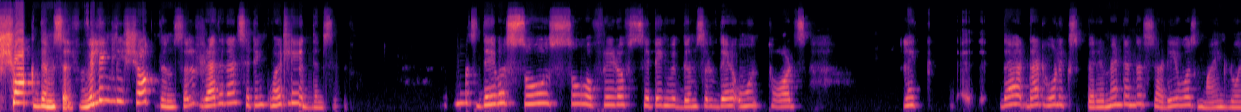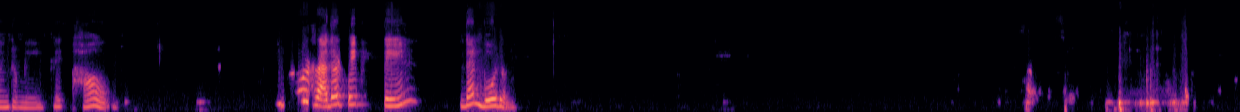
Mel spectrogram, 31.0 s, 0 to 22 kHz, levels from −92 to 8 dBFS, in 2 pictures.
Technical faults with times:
0.06-0.81 microphone overload
0.17 microphone volume stepped down
1.12-1.17 microphone overload
1.17 microphone volume stepped down
3.67-4.32 repeated packet loss (robotic sound)
5.75-5.84 burst of packet loss
6.11-6.16 short stall from a late packet
11.16-11.53 jitter buffer speed-up
28.07-28.66 jitter buffer speed-up

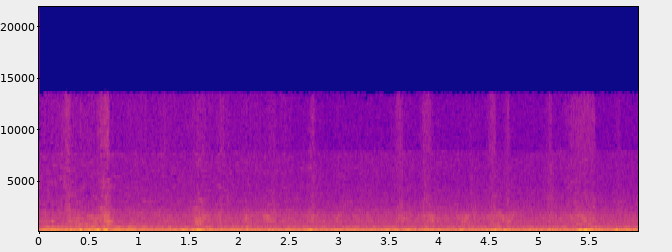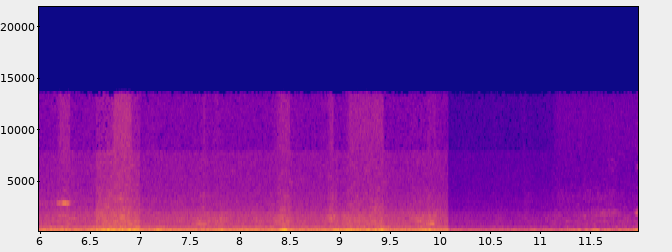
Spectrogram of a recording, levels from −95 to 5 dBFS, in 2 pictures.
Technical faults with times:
6.56-7.00 sudden gain jump
10.08-11.99 sudden gain jump

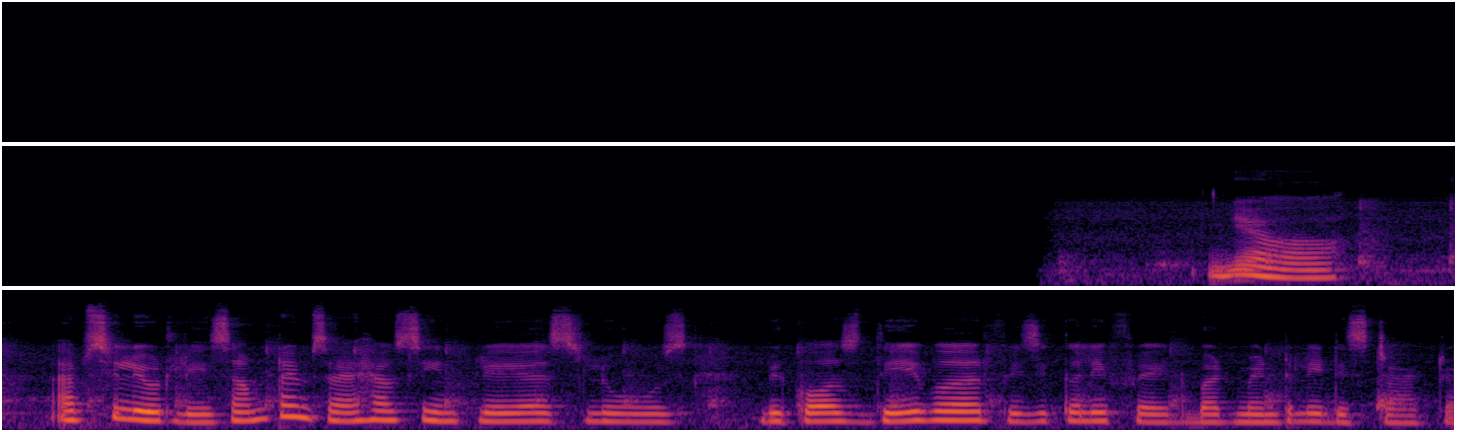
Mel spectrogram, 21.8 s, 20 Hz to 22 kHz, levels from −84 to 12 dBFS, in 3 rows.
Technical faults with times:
none

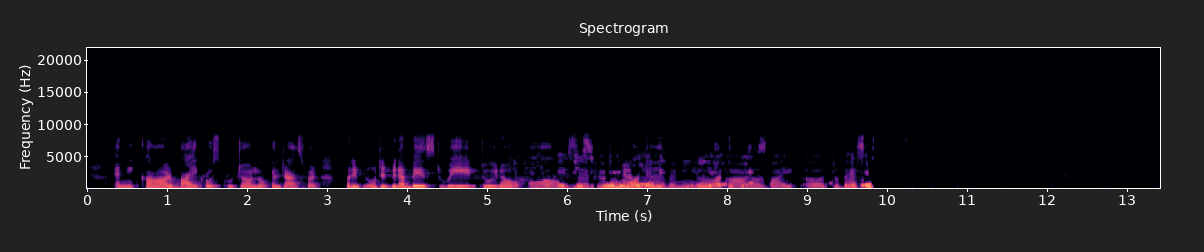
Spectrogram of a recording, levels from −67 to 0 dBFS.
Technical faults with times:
1.46-1.51 echo leak
5.30-8.83 echo leak
6.27-8.63 speech suppressed in double talk
9.18-9.29 echo leak
9.64-9.86 echo leak
9.65-9.72 speech suppressed in double talk

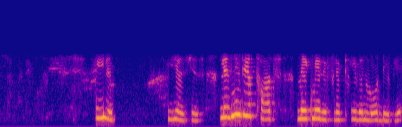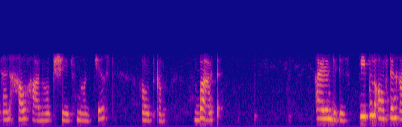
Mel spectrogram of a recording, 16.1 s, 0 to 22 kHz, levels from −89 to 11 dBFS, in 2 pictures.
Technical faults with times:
0.00-16.09 AMR narrowband mobile codec

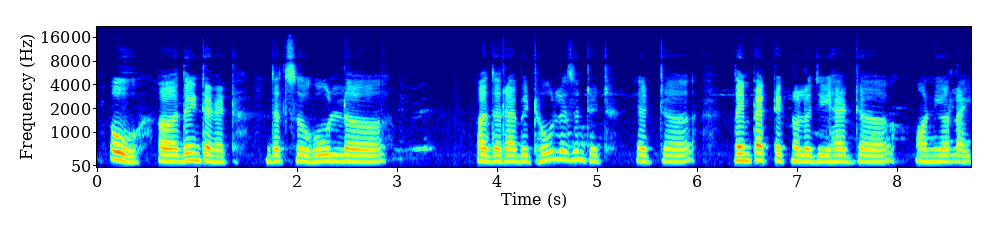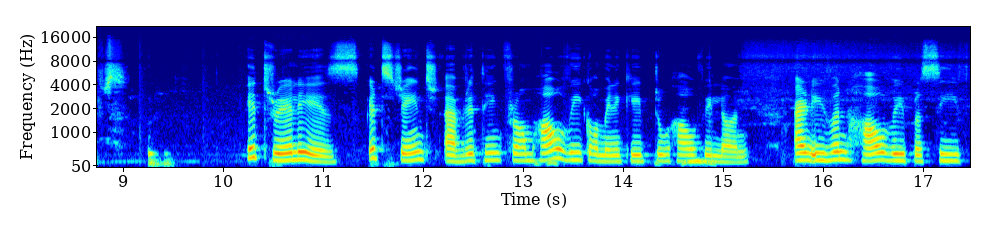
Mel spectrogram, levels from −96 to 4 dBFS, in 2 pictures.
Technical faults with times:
none

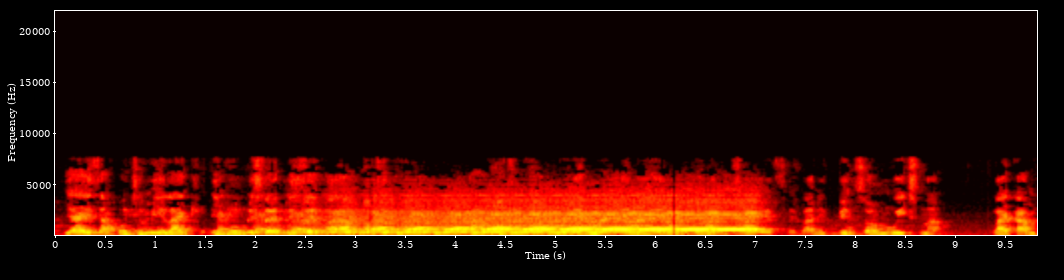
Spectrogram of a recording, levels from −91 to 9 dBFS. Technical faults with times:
0.00-9.82 low-delay AAC compression
1.63-7.47 feedback howl
3.14-3.18 AAC frame loss with muting
6.17-6.21 AAC frame loss with muting

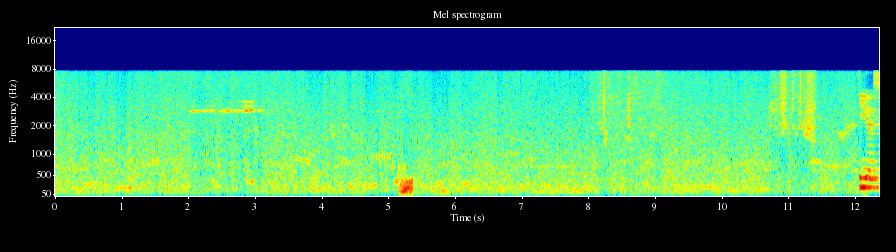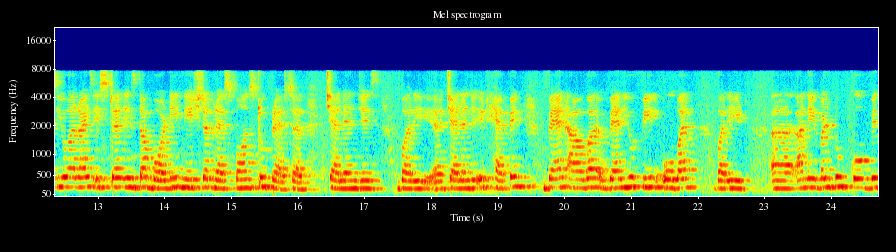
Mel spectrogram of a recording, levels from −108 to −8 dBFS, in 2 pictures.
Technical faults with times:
0.00-24.71 low bit depth without dither
0.00-24.71 gain pumping

